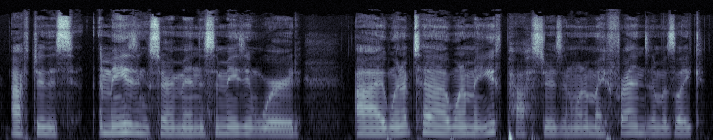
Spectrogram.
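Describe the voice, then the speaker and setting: A woman's voice: mid-range voice, dry recording, clean studio sound. Chatty young woman podcast host. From El Salvador. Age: 20s. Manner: chatty, self-correcting, candid. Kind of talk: casual faith podcast monologue.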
